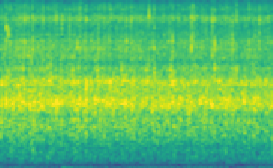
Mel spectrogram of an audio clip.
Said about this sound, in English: All right, that's enough applause, everybody.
